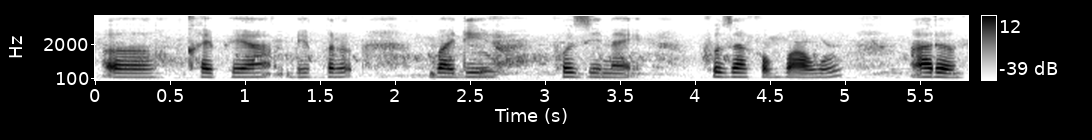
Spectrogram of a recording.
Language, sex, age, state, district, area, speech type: Bodo, female, 30-45, Assam, Udalguri, rural, spontaneous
